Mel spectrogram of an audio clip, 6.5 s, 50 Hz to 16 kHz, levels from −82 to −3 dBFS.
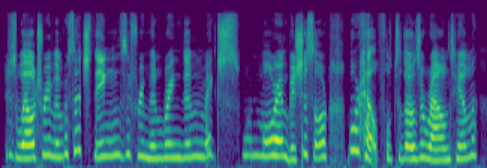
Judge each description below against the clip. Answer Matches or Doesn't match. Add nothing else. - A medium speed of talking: Matches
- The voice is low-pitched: Doesn't match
